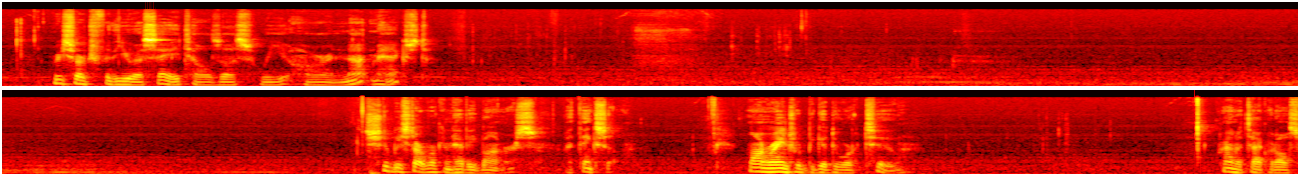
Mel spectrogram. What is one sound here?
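A man talks calmly and closely into a microphone, with pauses.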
